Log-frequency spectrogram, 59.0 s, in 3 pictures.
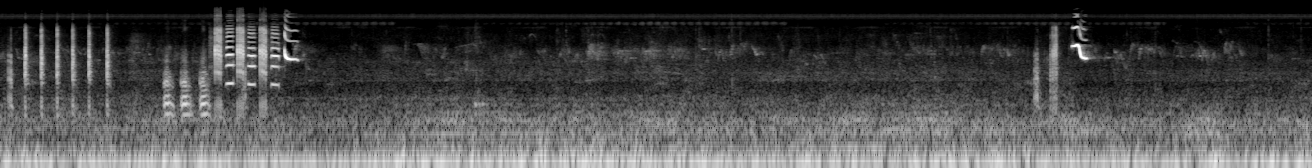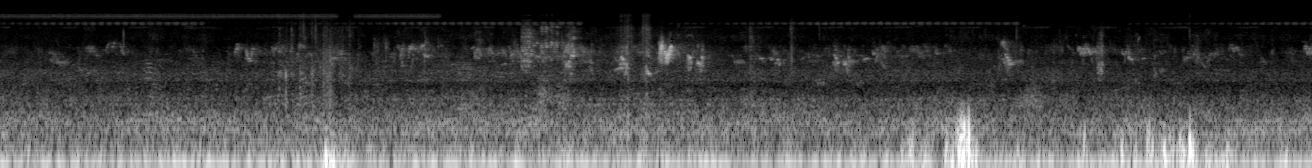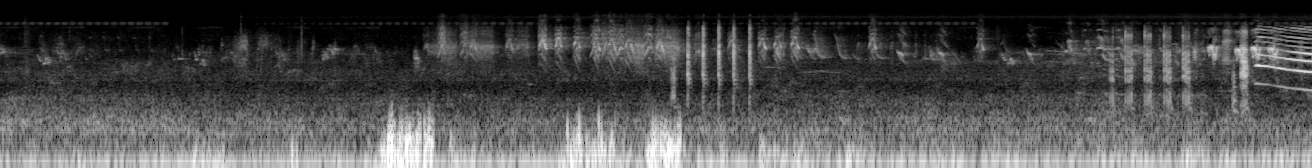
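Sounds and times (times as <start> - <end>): bird call sweeping down: 0.0 - 1.7, 2.4 - 4.6, 15.5 - 16.4, 56.0 - 59.0
birds chirping: 0.0 - 21.7, 45.7 - 59.0.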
